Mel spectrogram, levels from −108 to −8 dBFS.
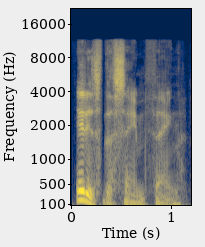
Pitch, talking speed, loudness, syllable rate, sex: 95 Hz, 250 wpm, -19 LUFS, 4.9 syllables/s, male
